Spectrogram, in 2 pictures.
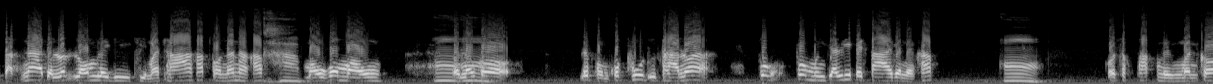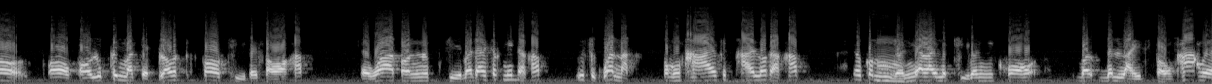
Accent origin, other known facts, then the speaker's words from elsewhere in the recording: Phuket, Thailand; ผมเป็นคนภูเก็ต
